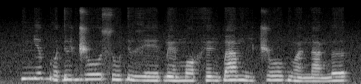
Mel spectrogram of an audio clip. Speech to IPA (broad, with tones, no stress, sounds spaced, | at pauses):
ɲ e˦ ɡʷ ə˨ ɗ ɨ˧ d͡ʒ oː˦ s u˧ ɗ ɨ˨ ɣ eː˨ ɓ ɛ̃˨ m ɔ˨ h ɛ̃˧ ɡ͡b a˦ m i˨ t͡ʃ oː˦ ɡʷ ã˨ n a˨ ŋ ə˦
